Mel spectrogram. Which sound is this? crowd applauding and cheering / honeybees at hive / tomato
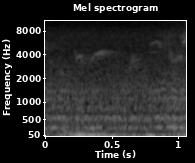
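honeybees at hive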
